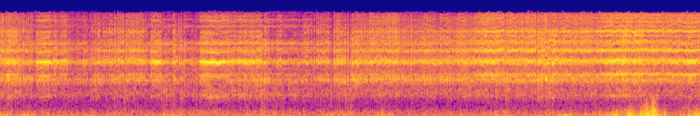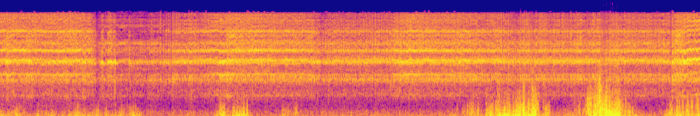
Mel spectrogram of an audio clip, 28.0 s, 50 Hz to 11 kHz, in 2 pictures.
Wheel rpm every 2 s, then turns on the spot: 170, 170, 170, 160, 170, 170, 170, 170, 160, 170, 170, 170, 170, 160.
none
